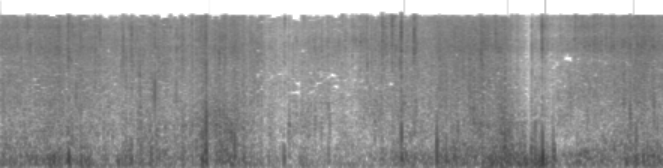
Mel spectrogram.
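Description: Two makeup brushes sweep across clear plastic cling film wrapped over a Blue Yeti microphone, making a steady, close crinkly rustle with a low, muffled body and faint bright hiss. A few sharper crackles poke out of the continuous brushing.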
